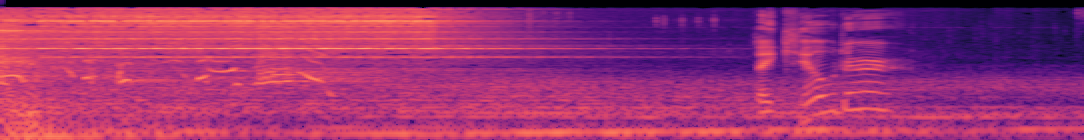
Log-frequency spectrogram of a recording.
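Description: A young man talks into a microphone close by, with animation.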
